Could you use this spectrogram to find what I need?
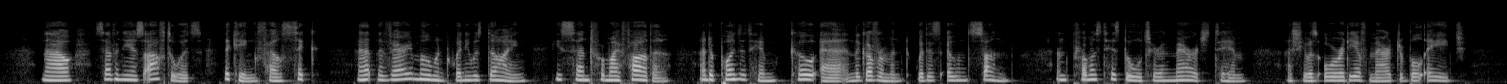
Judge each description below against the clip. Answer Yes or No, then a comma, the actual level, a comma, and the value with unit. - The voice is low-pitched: No, medium, 185 Hz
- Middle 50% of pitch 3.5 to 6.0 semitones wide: Yes, average, 4.3 semitones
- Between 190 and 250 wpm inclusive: Yes, average, 195 wpm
